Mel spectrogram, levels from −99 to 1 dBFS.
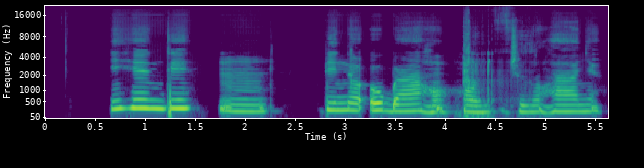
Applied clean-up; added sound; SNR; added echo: neural mask model DeepFilterNet 3.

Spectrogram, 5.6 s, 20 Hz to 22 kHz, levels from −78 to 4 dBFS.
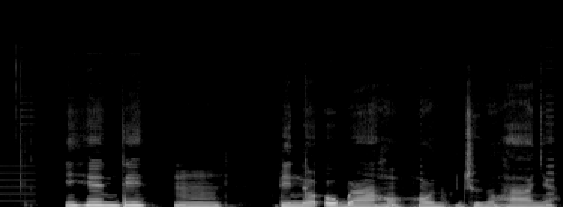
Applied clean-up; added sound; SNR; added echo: none; none; none; none.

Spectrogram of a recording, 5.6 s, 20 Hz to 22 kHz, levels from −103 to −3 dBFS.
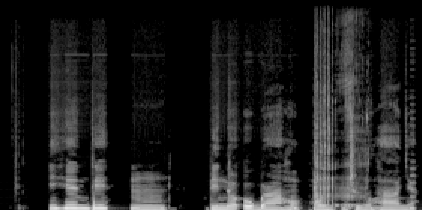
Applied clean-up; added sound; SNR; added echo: classical method spectral subtraction.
